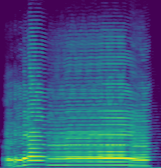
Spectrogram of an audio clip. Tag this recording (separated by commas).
Music, Musical instrument, Harmonica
